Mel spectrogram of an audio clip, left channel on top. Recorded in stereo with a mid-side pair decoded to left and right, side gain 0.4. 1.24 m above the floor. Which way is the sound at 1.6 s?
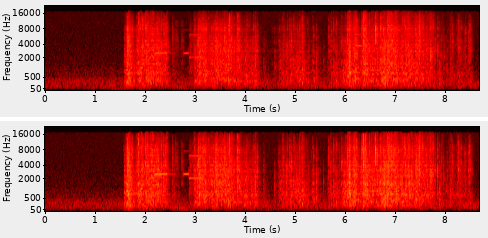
50° right.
